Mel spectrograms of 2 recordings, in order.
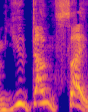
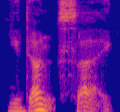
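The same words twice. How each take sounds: First: It is said in a lively, surprised tone. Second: It is said in a flat, bored tone. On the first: The news is genuinely surprising and good. "it's like uh, surprise and congratulation" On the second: This always happens. "if you deliver it in a bored way, then you're being ironic"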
